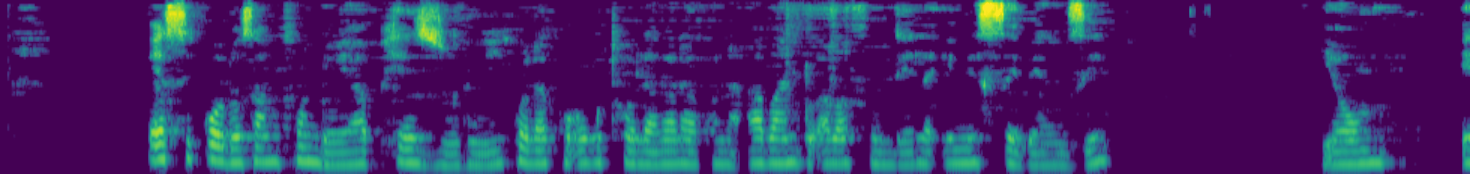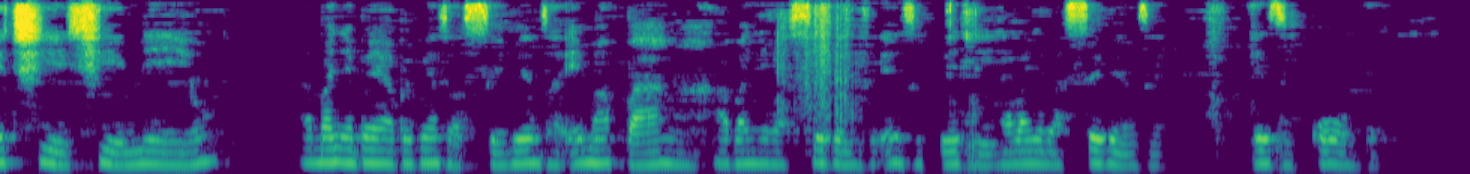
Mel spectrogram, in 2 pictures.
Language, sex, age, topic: North Ndebele, female, 36-49, education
